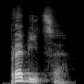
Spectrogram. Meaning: 1. to fight/force/make one's way through, to break/win/strike through 2. to shoot, to show, to push up (of plants) 3. passive of проби́ть (probítʹ)
- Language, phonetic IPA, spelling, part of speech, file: Russian, [prɐˈbʲit͡sːə], пробиться, verb, Ru-пробиться.ogg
